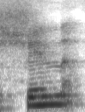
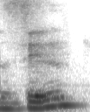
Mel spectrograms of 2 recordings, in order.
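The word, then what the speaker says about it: Xin: So is Shin the canonical pronunciation not Zin like he says? Yes. Chinese name. So and Chinese pronounces their X a certain way. I don't know why you're pronouncing it with a zed, but but who knows.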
